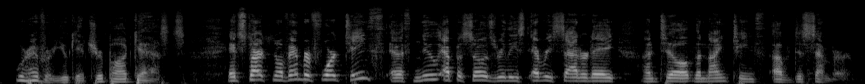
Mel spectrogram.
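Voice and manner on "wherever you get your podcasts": radio announcer, broadcaster announcing delivery. Listing where to find the podcast, in the speaker's broadcaster voice. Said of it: "as I like to say in my broadcaster voice".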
